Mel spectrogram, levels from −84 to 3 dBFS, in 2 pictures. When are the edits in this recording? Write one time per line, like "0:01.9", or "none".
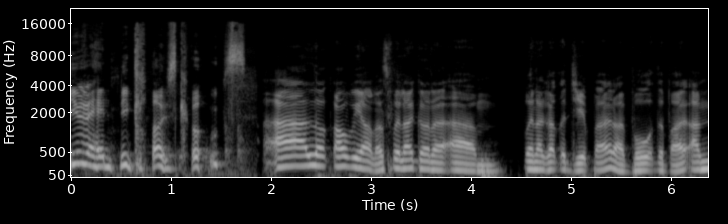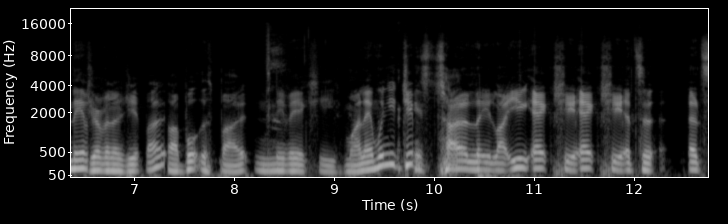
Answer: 0:01.8
0:06.5
0:07.3
0:09.1
0:09.8
0:11.4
